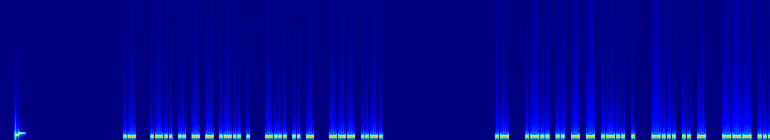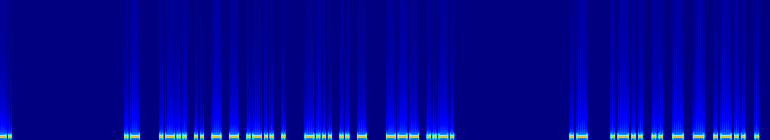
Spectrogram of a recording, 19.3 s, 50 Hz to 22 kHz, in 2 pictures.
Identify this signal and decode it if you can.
Morse code, heard as a keyed tone, about 34 wpm, 700 Hz. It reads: A LITTLE BIT OF A LITTLE BIT OF A LITTLE BIT OF A LITTLE
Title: Speed-Racing - Sets of 4 Words 28wpm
